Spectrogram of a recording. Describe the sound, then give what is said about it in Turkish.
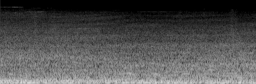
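A city bus, route 22, pulls away from a stop right in front of the listener in light rain, its heavy engine rumble steady and loud for a couple of seconds amid a constant wash of street traffic. “Biraz önce tam önümden size duyduğunuz gibi 22 gittiği için bir miktar bekliyorum.”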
